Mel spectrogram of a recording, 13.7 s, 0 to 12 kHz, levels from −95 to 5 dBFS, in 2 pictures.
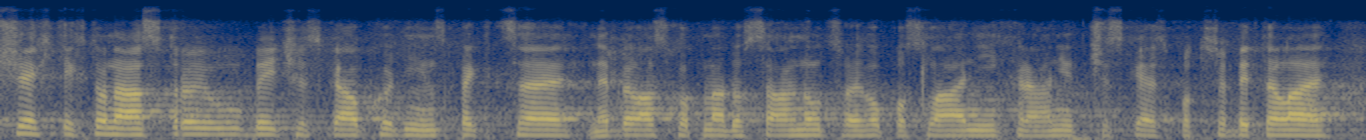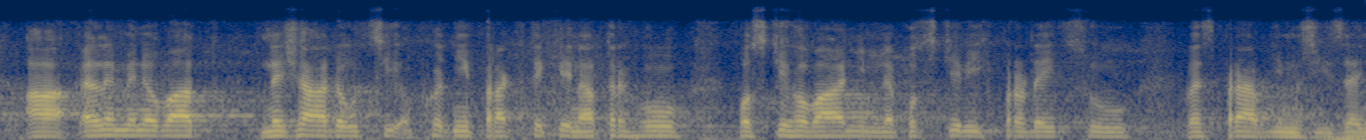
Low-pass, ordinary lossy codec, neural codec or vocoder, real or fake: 7.2 kHz; Opus, 16 kbps; none; real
